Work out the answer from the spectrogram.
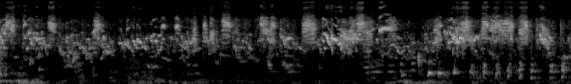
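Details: Busy chirping of a breeding budgerigar pair, fast twittered notes and scratchy chatter delivered in pulsing bursts, growing fuller toward the end, with faint low thumps at the start and near the four-second mark.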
